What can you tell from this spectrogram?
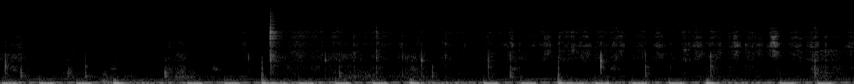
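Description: Resin being stirred in a mixing cup: irregular dull knocks and scraping of the stirrer against the cup, two to three a second, with one sharper click about two and a half seconds in.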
